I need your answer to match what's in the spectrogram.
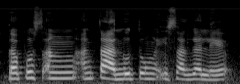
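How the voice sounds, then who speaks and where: A middle-aged Filipina with a Hiligaynon accent, calling in to a radio show and excitedly retelling a story. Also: female voice, sits high, normal speed, clean tone. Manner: excited, breathless retelling, addresses host often. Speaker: caller.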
